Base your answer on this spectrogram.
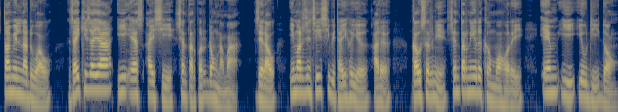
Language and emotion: Bodo, neutral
